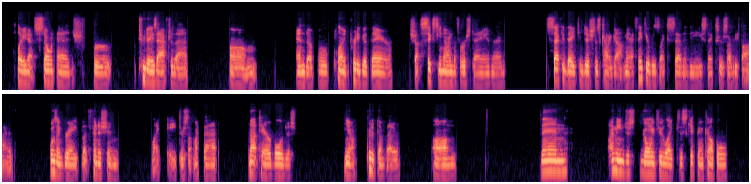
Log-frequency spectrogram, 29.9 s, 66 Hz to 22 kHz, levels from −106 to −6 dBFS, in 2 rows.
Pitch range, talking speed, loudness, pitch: 105-115 Hz, 135 wpm, -30 LUFS, 110 Hz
